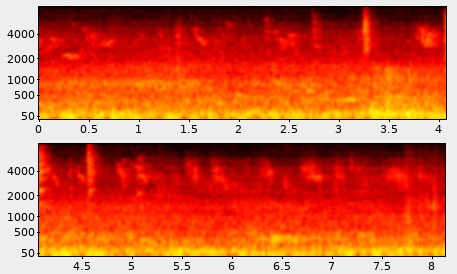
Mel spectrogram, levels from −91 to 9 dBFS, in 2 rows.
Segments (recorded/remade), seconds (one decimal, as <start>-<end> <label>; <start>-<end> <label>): 0.0-2.8 recorded; 2.8-3.4 remade; 3.4-5.3 recorded; 5.3-8.1 remade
